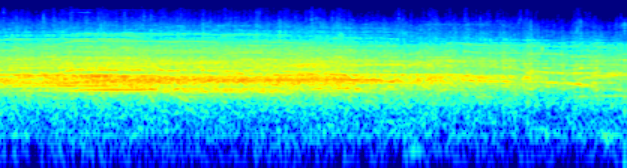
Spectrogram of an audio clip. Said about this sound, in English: I missed your applause. Is it about equal with how mine was? Exactly, or? The same. Exactly. It was exactly the same.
